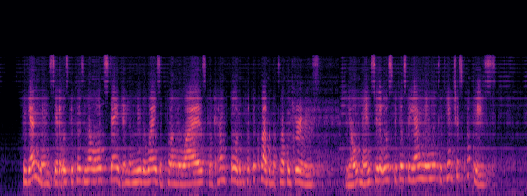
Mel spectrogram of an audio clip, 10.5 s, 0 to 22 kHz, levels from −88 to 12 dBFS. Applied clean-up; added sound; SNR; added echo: neural separator model SepFormer DNS4.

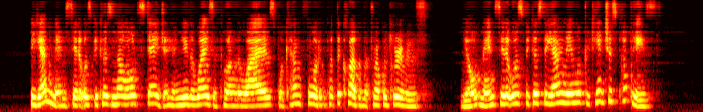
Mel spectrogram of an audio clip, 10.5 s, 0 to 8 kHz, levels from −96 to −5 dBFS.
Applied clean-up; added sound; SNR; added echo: neural mask model DeepFilterNet 3.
